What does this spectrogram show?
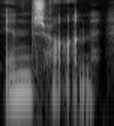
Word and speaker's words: Incheon: Looking at this high angle view of the terminal floor, you can see the immense scale of Inchan pronounced inch international airport.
